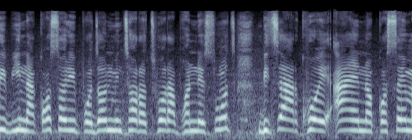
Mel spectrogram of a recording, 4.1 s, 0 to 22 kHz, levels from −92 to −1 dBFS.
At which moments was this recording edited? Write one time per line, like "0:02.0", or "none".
none

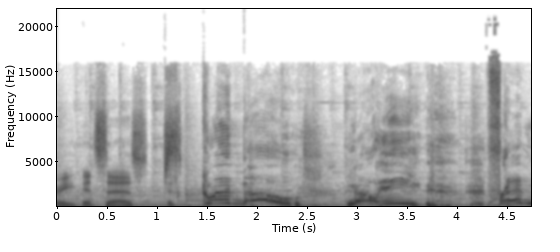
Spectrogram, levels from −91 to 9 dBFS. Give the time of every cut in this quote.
0:00.9
0:02.8

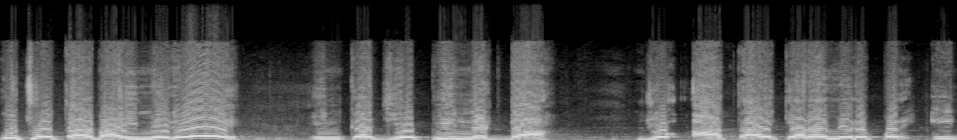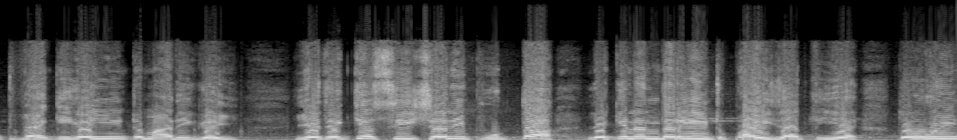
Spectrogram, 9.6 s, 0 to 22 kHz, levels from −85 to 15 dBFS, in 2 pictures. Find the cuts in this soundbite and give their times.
0:01.5

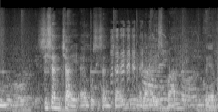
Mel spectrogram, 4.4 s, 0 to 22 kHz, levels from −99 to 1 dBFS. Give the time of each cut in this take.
none

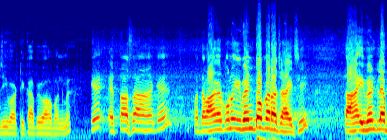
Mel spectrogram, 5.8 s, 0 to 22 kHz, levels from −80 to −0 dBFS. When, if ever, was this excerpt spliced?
0:01.3

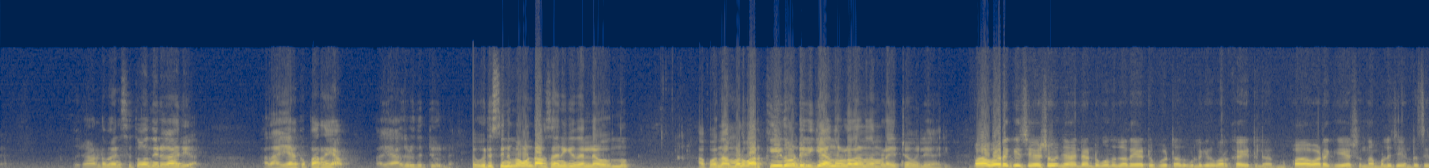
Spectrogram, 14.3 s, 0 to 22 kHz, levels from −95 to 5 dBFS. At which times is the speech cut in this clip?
0:04.7
0:09.5

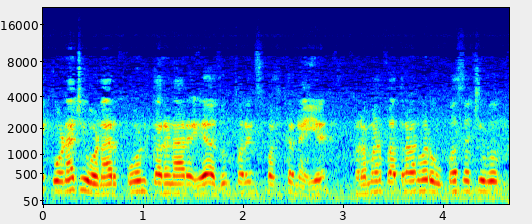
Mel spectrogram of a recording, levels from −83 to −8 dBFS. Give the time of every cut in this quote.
none

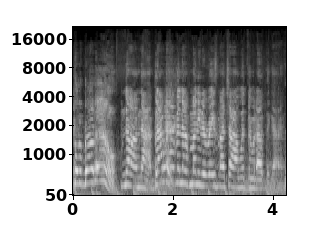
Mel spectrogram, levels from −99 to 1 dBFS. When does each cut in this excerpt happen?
none

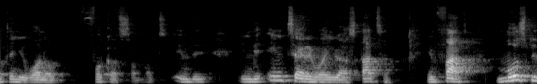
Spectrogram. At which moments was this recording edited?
none

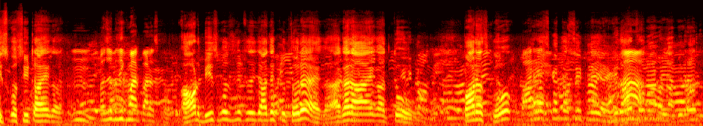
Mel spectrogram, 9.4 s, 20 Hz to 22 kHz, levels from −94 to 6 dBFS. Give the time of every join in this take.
none

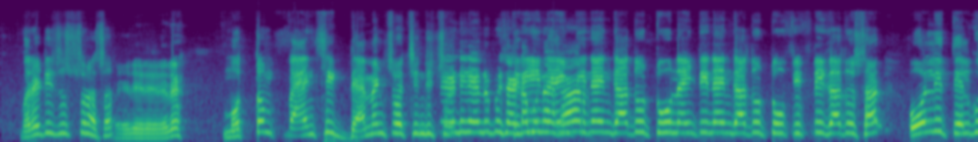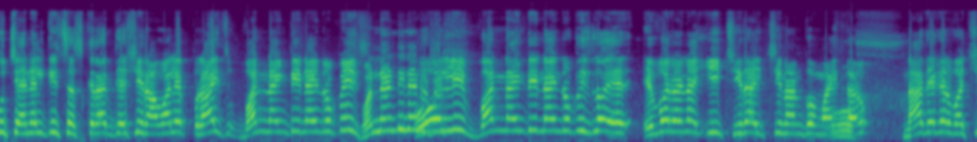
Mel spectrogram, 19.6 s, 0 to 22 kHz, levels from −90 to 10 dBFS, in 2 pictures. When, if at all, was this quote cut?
0:04.4

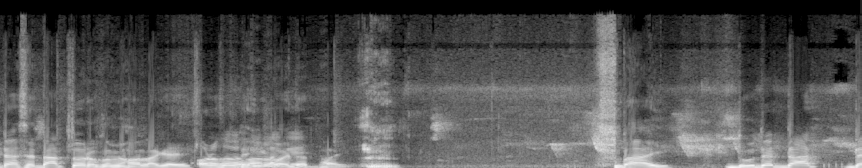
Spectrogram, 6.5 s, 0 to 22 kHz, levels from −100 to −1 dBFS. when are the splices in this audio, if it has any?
none

